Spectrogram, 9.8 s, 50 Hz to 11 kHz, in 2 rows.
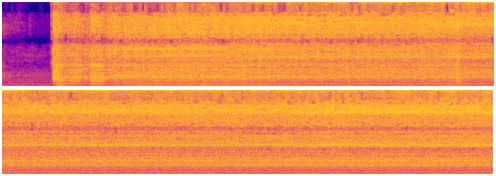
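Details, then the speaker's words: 1994 Jeep Wrangler YJ sat about 10 years, after oiling cylinders to restore compression; previously tapped hard, now catches in half a second into a smooth, even idle with no tapping; fuel pump still to be replaced: normal idle. "actually sound pretty good now yesterday it was tapping hard good think we just down to a fuel pump now"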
